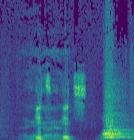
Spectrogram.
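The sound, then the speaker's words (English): Coyotes bark and yip: two short tonal yips, then a rougher, louder bark, all quick and close together. “Uh-oh, we got coyotes.”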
